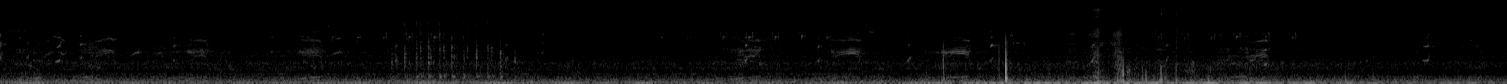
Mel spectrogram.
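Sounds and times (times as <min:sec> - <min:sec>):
birds calling: 0:00.0 - 0:15.0
steady low rumble: 0:05.1 - 0:15.0.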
